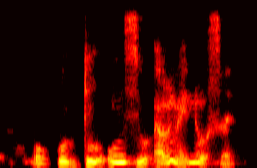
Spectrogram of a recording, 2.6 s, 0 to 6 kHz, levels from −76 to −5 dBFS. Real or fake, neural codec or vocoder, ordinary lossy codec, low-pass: fake; codec, 16 kHz, 1 kbps, FreqCodec, larger model; Opus, 64 kbps; 5.4 kHz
